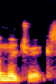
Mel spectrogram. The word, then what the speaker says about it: Mudryk: Yeah, Mykhailo Mudryk. So in terms of, just forget about the K in his first name, and Mudryk's perfect.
